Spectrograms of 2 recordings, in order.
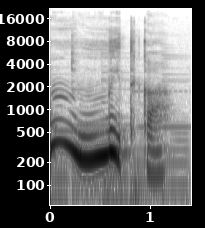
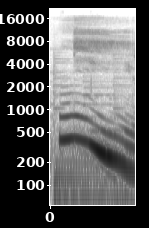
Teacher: звук н ми можемо вимовляти твердо як у слові нитка Але можемо вимовляти м'яко як у слові ні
